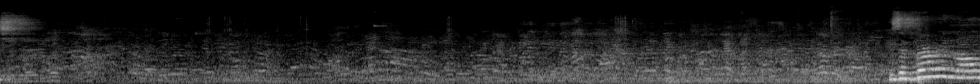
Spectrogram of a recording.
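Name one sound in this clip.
A crowd of people murmurs and chatters in the background.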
